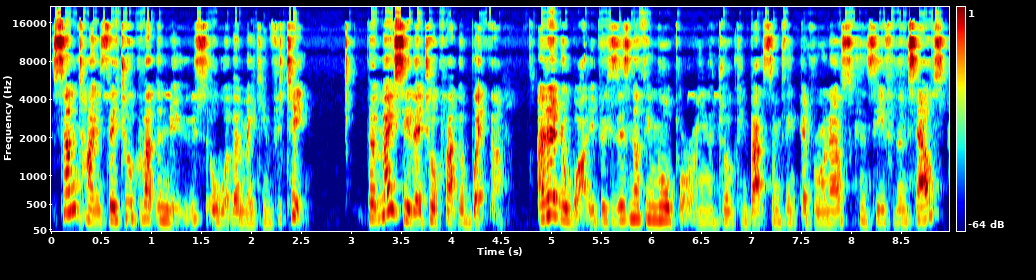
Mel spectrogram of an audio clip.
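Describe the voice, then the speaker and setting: A woman reading a children's novel aloud, narrating in a child's first person with expressive storytelling emphasis. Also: mid-range voice, breathy edge, rough recording. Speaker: storybook reader.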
